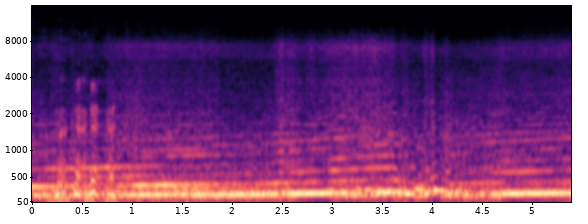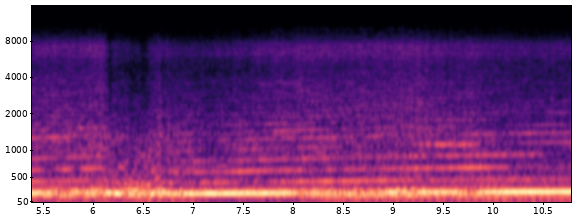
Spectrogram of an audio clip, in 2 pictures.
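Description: Race car engines roar at the start of a race, on the first lap heading into turn one. Several engines blend into a loud, continuous drone, with their pitch climbing and shifting through gear changes.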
